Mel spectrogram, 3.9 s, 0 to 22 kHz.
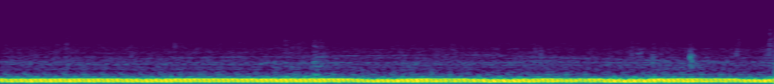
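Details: Detroit Silver Series 4-53T turbo diesel at idle after the 1600–2000 rpm drone was fixed with 4-inch resonators adapted into the 5-inch exhaust: deep, steady rumble with no knock or rattle and a very quiet exhaust.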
